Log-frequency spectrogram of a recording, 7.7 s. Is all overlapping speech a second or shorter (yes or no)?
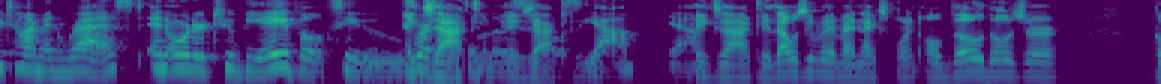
no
